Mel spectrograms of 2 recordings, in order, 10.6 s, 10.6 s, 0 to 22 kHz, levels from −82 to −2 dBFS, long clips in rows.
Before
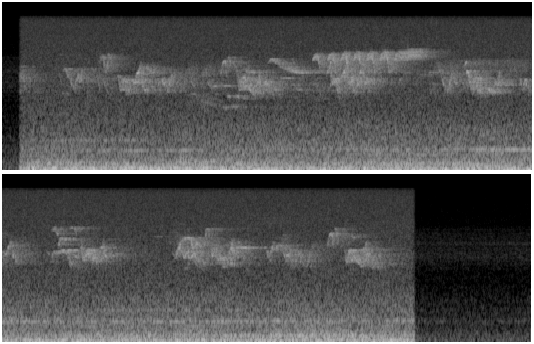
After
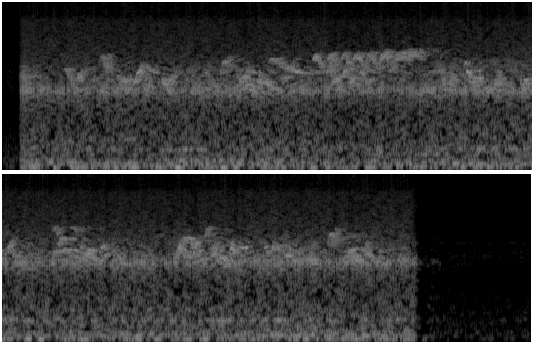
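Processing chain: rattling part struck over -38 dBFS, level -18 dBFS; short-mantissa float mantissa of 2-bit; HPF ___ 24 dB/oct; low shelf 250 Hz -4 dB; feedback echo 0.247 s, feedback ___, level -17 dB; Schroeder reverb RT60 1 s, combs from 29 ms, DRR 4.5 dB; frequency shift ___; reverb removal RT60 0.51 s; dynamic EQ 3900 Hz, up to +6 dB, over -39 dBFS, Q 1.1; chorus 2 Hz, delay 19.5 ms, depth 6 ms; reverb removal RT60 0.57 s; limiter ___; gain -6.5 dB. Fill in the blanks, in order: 51 Hz, 28%, +19 Hz, -19 dBFS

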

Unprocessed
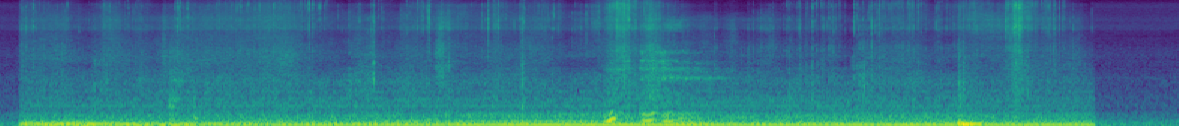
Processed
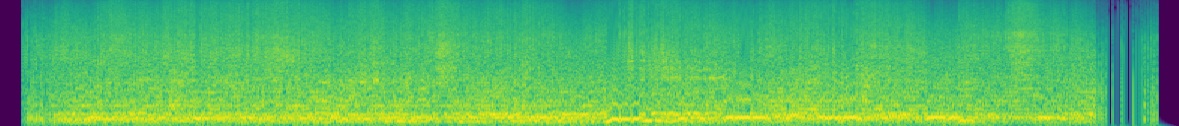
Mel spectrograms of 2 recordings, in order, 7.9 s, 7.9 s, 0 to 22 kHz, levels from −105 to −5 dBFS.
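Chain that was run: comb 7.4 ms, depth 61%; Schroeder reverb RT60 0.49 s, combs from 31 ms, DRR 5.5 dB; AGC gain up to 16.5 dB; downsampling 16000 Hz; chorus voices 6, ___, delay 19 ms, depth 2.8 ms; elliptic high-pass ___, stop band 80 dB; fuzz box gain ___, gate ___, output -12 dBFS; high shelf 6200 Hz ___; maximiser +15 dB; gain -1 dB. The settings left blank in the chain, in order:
0.37 Hz, 190 Hz, 45 dB, -41 dBFS, +5.5 dB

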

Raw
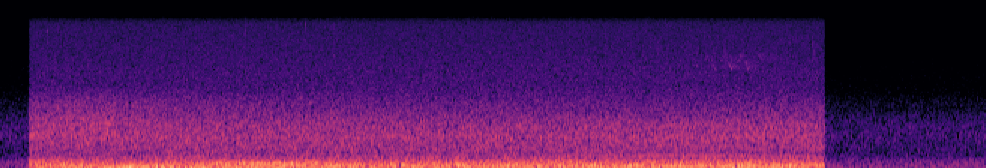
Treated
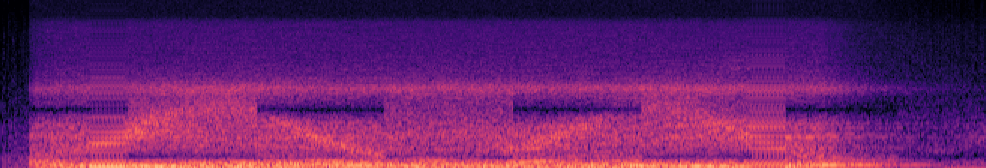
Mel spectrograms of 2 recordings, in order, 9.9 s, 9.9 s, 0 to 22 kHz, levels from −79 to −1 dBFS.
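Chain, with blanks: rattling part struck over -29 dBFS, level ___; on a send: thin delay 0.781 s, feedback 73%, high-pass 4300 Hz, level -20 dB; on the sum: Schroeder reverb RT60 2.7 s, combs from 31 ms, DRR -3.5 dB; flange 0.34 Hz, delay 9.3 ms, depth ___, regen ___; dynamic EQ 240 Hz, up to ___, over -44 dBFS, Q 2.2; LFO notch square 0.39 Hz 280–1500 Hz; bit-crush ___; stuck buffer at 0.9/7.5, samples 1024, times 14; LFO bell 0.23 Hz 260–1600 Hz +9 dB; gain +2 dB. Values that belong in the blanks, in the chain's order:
-21 dBFS, 8.5 ms, +40%, -5 dB, 8-bit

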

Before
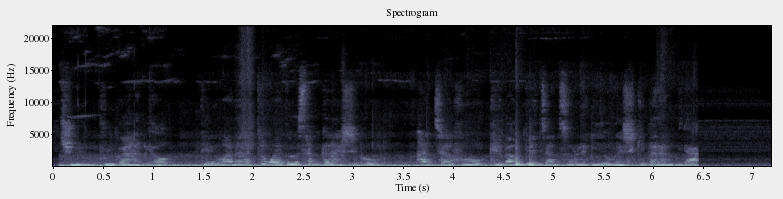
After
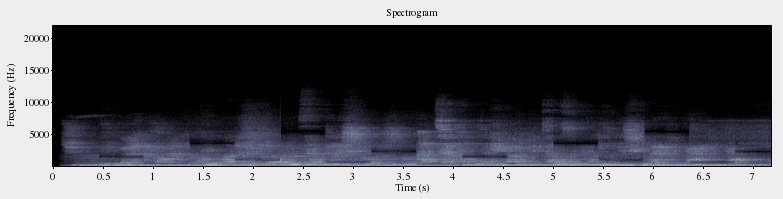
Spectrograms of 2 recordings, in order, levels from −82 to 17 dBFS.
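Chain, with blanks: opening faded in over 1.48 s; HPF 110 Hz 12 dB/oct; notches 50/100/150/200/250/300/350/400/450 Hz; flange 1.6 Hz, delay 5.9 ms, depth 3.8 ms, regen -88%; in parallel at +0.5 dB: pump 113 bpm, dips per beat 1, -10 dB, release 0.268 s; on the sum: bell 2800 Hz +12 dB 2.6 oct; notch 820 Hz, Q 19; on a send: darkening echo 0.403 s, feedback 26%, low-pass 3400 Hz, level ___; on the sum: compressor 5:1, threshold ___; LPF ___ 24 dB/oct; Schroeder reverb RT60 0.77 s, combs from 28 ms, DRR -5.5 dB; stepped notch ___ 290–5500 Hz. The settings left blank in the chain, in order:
-5.5 dB, -27 dBFS, 7100 Hz, 2.2 Hz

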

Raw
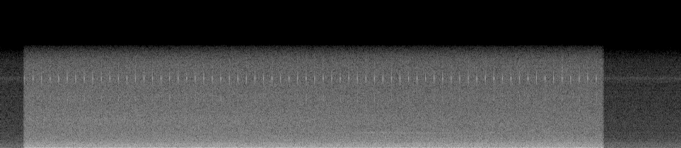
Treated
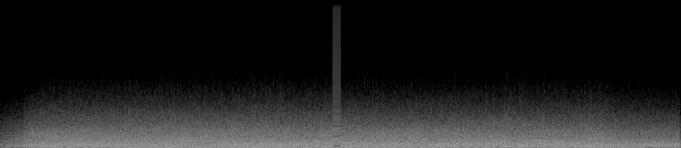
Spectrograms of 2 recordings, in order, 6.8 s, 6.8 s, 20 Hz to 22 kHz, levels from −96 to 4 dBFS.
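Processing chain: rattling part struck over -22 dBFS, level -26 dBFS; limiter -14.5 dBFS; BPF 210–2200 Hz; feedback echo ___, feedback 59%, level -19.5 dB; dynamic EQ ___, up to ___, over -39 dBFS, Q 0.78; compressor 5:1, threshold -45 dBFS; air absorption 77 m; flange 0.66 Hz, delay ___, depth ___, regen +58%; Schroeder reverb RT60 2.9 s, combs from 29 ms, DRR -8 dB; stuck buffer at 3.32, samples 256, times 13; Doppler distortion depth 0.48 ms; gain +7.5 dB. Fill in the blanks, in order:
0.497 s, 450 Hz, -3 dB, 8.7 ms, 1.9 ms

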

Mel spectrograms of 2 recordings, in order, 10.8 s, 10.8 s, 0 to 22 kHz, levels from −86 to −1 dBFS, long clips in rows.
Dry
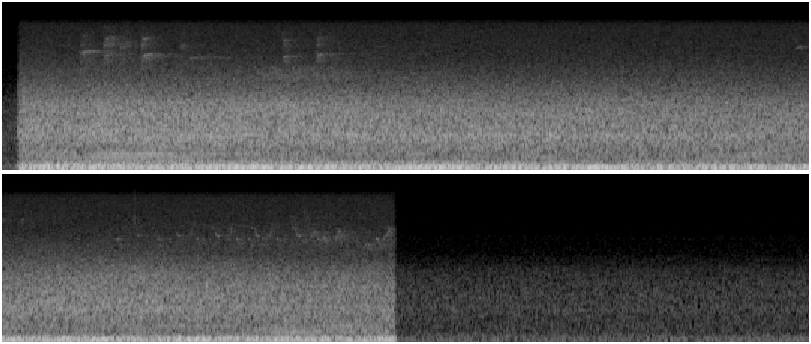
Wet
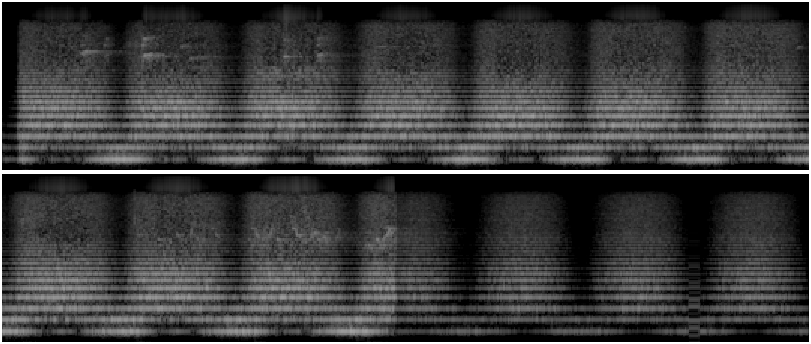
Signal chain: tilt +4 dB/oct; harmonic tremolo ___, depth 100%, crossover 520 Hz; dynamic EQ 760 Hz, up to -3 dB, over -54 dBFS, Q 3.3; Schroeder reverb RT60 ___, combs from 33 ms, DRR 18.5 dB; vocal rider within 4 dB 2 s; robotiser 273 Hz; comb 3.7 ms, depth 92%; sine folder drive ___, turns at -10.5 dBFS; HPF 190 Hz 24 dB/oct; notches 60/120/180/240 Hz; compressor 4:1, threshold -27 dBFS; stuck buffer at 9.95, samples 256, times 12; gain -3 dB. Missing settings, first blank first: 1.3 Hz, 1.1 s, 5 dB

